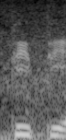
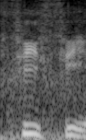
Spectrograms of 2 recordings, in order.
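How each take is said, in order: First: The name is said the way locals say it. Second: The name is said the way tourists say it. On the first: The speaker calls it right. "the locals call it uh, Phi Phi Islands" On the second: The speaker calls it wrong. "tourists usually spell as uh, Phi Phi Islands, but uh, it is not"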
